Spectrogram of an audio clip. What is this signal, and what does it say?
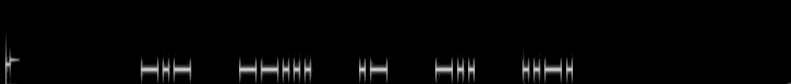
Morse code, heard as a keyed tone, about 22 wpm, spaced as for 13 wpm, 700 Hz. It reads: K7ADF
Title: USA Call Signs - 5 Characters - 3x Character Spacing - 22wpm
